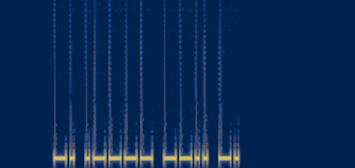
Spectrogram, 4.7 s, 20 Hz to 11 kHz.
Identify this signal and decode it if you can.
Morse code, heard as a keyed tone, about 22 wpm, 700 Hz. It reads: N1ZN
